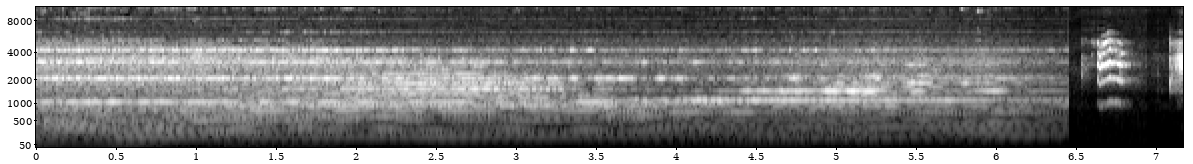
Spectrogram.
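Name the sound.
cat meowing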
